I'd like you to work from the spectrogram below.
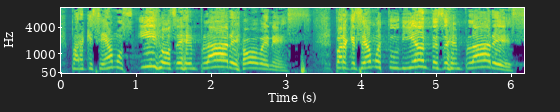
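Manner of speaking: ringing pulpit insistence; forceful preaching. Real, not acted. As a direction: stretch the key words with conviction.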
